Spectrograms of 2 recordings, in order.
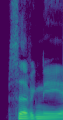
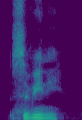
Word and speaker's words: Sevigny: Do you know that's how it's pronounced, her last name? – I've heard it pronounced both ways. – I've heard it both ways. – Yes. – Like psych. – Yeah, like that. – You say both ways. You mean Sevigny and Sevigny.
